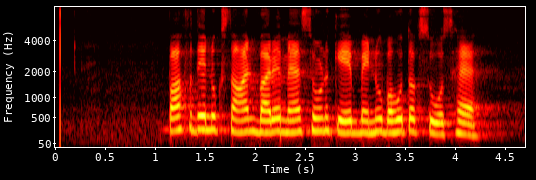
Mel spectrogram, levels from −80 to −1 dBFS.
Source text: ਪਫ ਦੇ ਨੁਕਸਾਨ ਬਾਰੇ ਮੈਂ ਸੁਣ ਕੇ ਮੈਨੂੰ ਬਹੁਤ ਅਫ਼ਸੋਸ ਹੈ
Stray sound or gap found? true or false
false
